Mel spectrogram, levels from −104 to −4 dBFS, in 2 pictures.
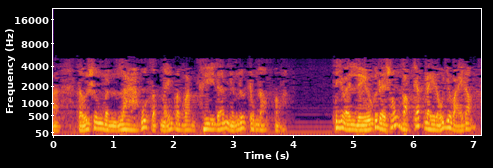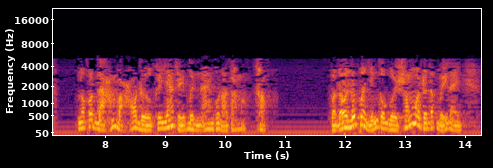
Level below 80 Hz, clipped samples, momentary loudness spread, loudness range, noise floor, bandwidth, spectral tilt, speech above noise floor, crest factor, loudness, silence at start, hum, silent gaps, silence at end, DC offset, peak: -48 dBFS; under 0.1%; 10 LU; 3 LU; -46 dBFS; 5.2 kHz; -12 dB/octave; 26 dB; 16 dB; -21 LUFS; 0 s; none; none; 0.05 s; under 0.1%; -6 dBFS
